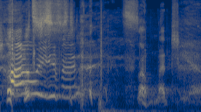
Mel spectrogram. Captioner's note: laugh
